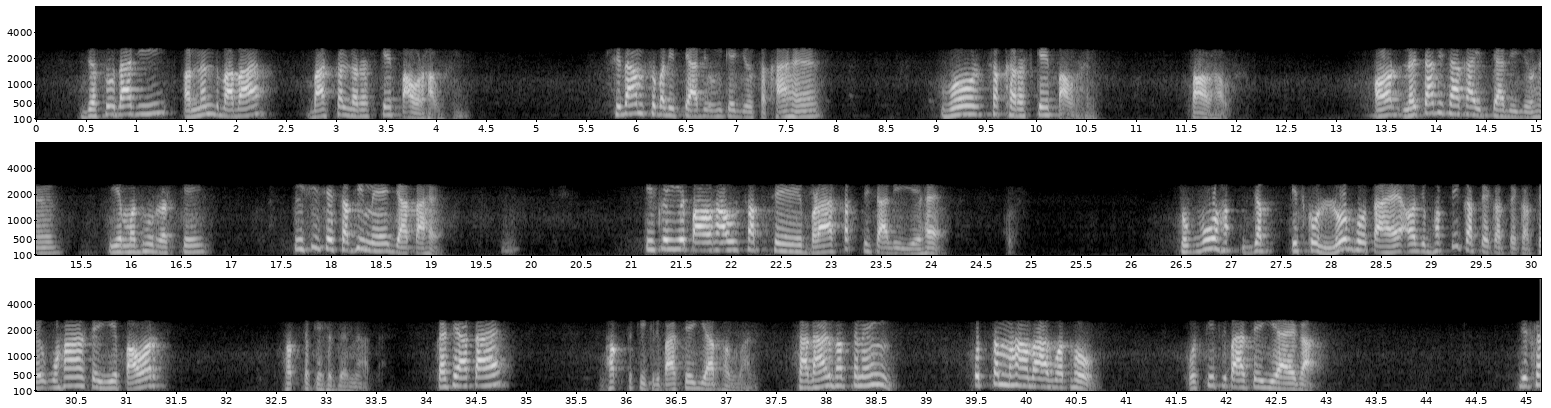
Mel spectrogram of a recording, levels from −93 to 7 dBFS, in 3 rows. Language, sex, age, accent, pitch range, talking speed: Hindi, male, 50-69, native, 165-245 Hz, 125 wpm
